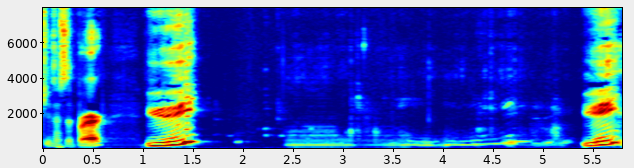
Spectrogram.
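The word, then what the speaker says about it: 鱼: Yu, the second tone. Yu, that's a fish.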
